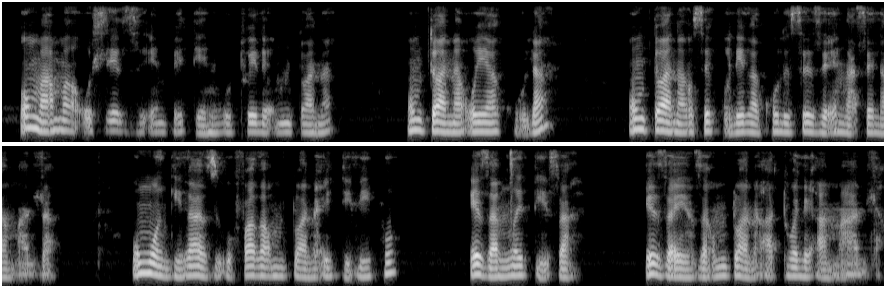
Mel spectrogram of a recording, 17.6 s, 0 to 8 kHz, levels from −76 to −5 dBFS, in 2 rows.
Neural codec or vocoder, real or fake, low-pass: vocoder, 22.05 kHz, 80 mel bands, HiFi-GAN; fake; 7.2 kHz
